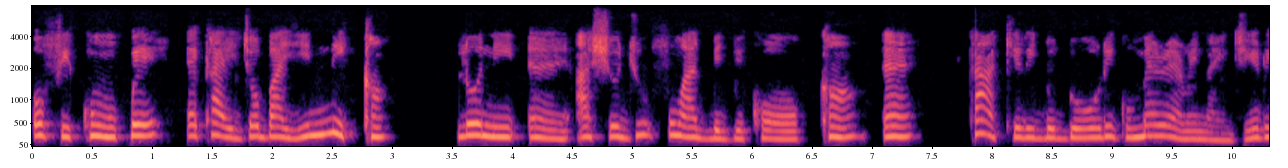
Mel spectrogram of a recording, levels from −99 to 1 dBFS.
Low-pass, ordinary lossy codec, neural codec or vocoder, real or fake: none; none; none; real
